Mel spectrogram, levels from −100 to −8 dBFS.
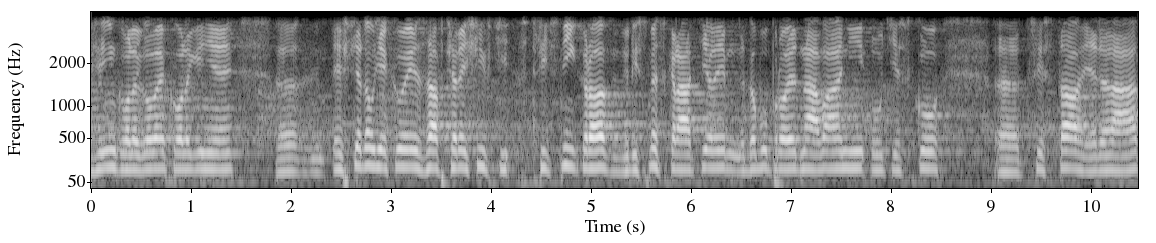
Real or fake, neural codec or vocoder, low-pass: real; none; 3.6 kHz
